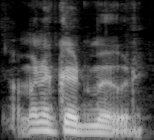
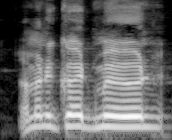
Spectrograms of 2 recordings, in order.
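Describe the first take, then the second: First: Low, soft mumble; quiet, low. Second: Bright louder take; louder, higher. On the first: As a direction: say it quietly to yourself. First take, low and soft. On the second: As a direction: announce it louder. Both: Real, not acted.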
